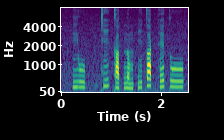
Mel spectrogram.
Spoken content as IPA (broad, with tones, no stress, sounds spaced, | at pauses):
j u˨˩ k̚ | c i˧˥ k a˨˩ t̚ n ə˨˩˨ m ʔ i˨˩˦ t̪ a˦˥ k̚ h e˧˥ t̪ u˧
